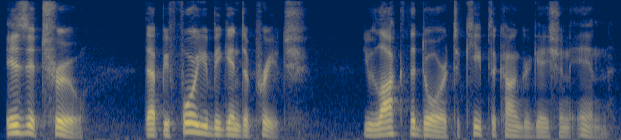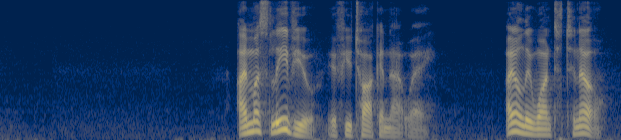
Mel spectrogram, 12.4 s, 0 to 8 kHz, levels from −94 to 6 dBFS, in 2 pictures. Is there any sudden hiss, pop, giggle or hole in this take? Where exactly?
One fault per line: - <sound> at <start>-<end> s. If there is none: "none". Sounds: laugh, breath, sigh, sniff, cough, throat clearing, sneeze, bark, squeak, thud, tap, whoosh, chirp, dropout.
none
